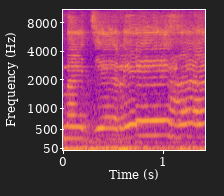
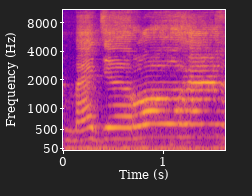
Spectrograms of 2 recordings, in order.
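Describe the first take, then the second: First: The vowel after r sounds like e. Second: The vowel after r sounds like o. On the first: The vowel is tilted in recitation. The speaker calls it right. "Dimiringkan dari o ke e" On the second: It is read exactly as written. The speaker calls it wrong. "Itu kita baca majroha"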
